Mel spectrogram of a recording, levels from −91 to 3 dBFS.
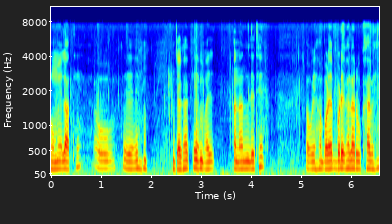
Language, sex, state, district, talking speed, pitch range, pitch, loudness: Chhattisgarhi, male, Chhattisgarh, Rajnandgaon, 135 wpm, 140-155 Hz, 145 Hz, -18 LUFS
